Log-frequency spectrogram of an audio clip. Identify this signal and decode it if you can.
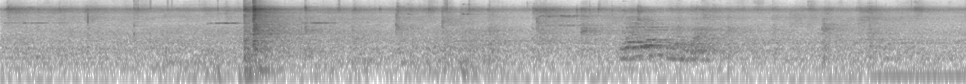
The noise of a subway station. There is no code.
